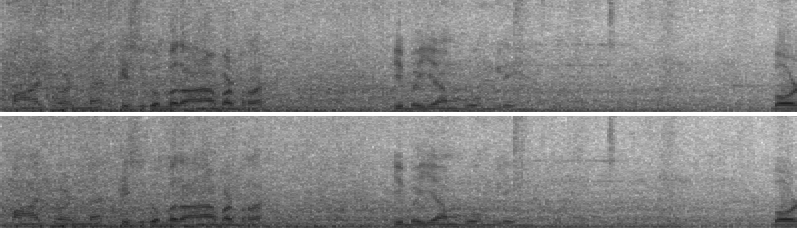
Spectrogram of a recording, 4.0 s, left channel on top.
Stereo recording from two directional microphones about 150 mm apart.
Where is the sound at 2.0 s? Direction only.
15° right (ahead or behind).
